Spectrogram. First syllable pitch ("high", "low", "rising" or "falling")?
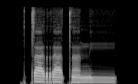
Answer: high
